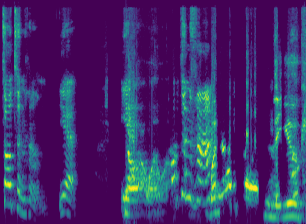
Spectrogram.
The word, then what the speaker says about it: Tottenham: are small yeah like tottenham a normal person foreign would say tottenham but it's tottenham yeah that's how they say tottenham uh i don't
